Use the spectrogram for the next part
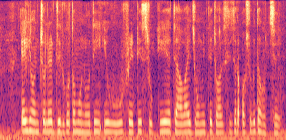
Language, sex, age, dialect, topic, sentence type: Bengali, female, 18-24, Rajbangshi, agriculture, question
